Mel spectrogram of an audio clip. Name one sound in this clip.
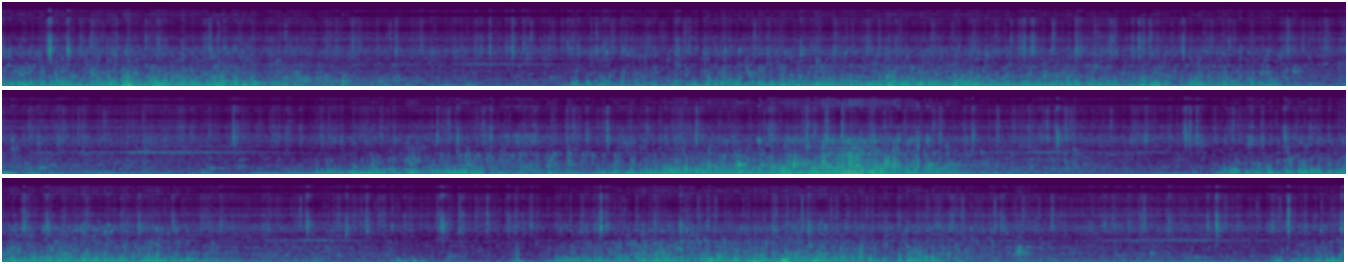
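Air bubbles from a diver's breathing gear rush and gurgle underwater in slow, regular bursts.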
